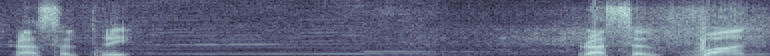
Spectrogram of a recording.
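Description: A race engineer gives a driver clipped instructions and countdowns over team radio. His voice sits on the high side, fairly bright and flat, and he talks extremely slowly through a dull, noisy motorsport radio link.

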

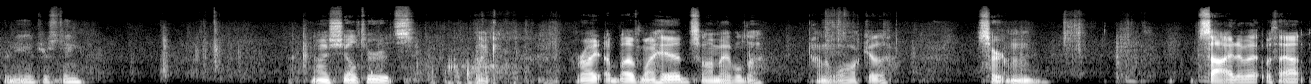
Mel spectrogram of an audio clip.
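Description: A man's voice: lowish voice, slow, gravelly, pauses often, muffled recording, a little hiss or hum. A man narrating a hike outdoors in a forest in a laid-back, casual way, chuckling often. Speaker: hiking vlogger. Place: outdoors in a forest among boulders.

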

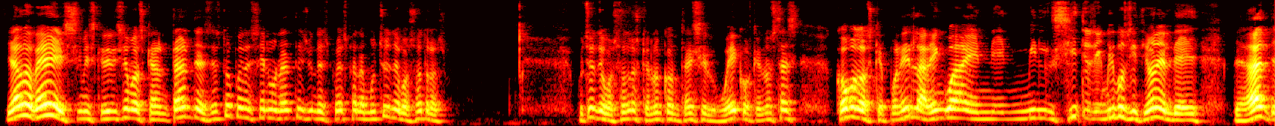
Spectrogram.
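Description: A man from Spain with a Spanish accent, a tenor teaching a casual singing lesson and singing vocal exercises between explanations. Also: high-pitched.

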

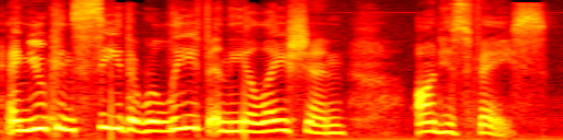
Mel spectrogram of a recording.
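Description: A woman's voice: fairly high pitch, a little slow, darkish tone, no echo. A woman pastor preaching a sermon, retelling a story and building to fervent emphasis. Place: church.

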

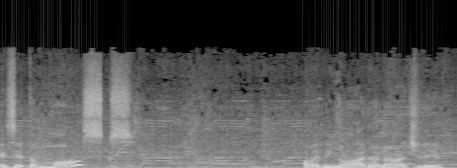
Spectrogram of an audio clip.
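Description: A young adult man with a high-pitched, wildly swooping voice talks a little slowly into a large microphone close to his mouth, indoors. As a reaction video host, he gives casual, slangy commentary, thinking aloud and repeating himself, with music and show audio playing behind him.

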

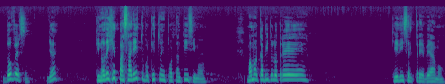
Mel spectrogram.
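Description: Animated Chilean pastor, high gravelly voice. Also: male voice. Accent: Chilean Spanish. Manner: animated preaching, rising to shouts and rapid questions. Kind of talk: live sermon. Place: church hall, live service.

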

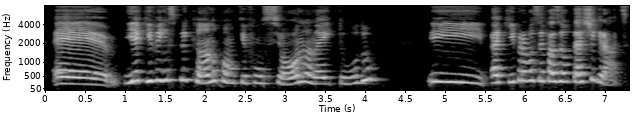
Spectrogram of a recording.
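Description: A young woman from Brazil casually walking through an app on her phone, chatty and laughing often, speaking into an earphone mic at home. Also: high voice. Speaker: book vlogger. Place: home room with bookshelves. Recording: echoey room.

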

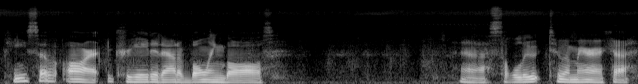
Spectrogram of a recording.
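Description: A man's voice: on the low side, takes it slowly, a little mellow. A man with an Oklahoma accent casually narrating a walking tour of a rural yard, recorded outdoors on a handheld camera. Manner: easygoing, chatty, narrates as he walks. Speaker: vlogger touring a roadside attraction.

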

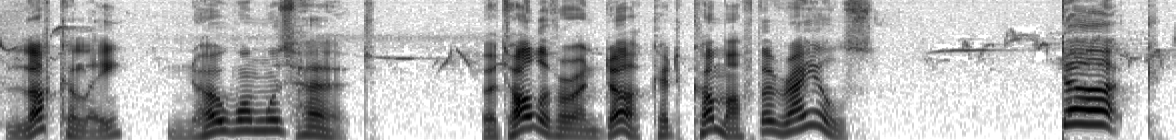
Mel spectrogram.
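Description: A man narrating a storybook tale about engines in a gentle, unhurried way. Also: medium pitch, very animated, a little hiss or hum.

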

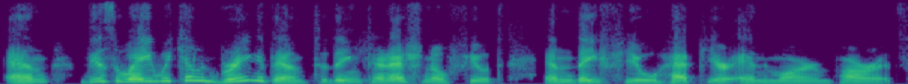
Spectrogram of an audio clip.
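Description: A woman's voice: fairly low pitch, normal speed, no room sound. A woman English teacher speaking earnestly and enthusiastically on an online panel.

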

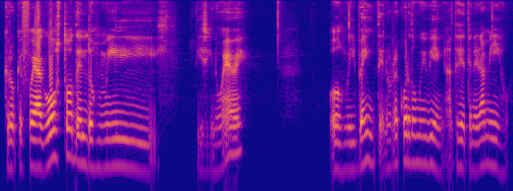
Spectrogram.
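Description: A young woman from Colombia, a singer being interviewed, talking frankly and colloquially, pausing and restarting as she thinks. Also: low voice, fairly even intonation, gravelly, warm tone. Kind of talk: candid interview conversation.

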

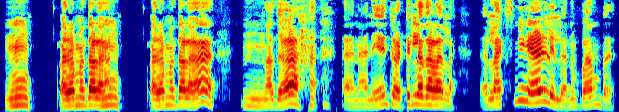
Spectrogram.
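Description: A woman's voice: mid-range voice, moderate pace, darkish tone, close to an everyday voice. Woman voicing a coaxing grown son. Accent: North Karnataka Kannada. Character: pleading grown son of the house.

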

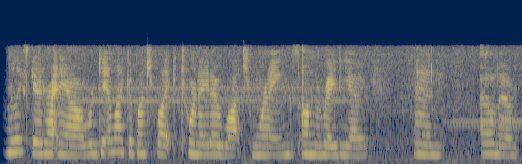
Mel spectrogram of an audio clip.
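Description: Young woman, home vlogger, chatty, a little high, muffled noisy camera audio. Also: flat delivery, moderate pace. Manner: chatty, talks baby-talk to her dog. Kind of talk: casual daily vlog. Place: at home, indoors.

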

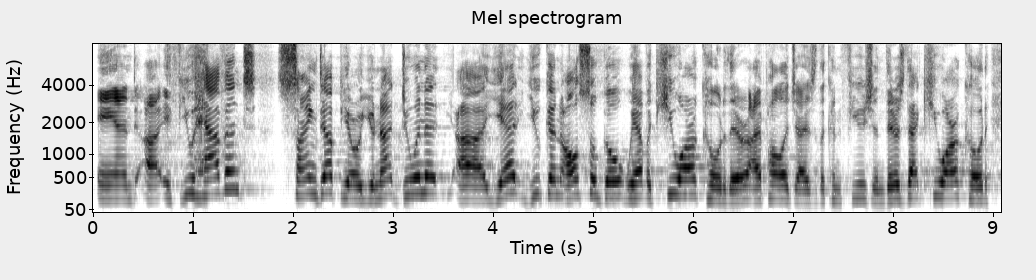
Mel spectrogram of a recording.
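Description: A middle-aged pastor preaching a casual sermon on a church stage with a handheld mic, telling personal stories in a conversational, self-deprecating way. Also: male voice, high voice, moderate pace, few pauses. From Chile. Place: church stage, large hall. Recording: long church hall reverb.

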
